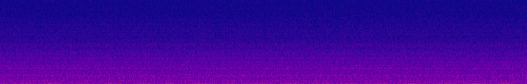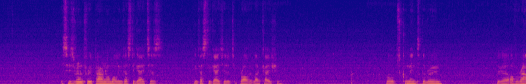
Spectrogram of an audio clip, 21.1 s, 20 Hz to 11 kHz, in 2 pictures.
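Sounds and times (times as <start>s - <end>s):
constant hiss: 0.0s - 21.0s
steady low hum: 0.0s - 21.0s.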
